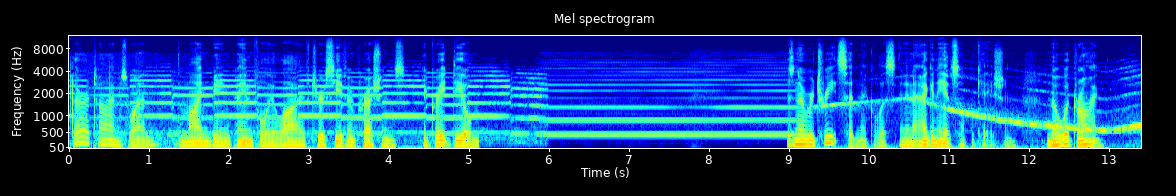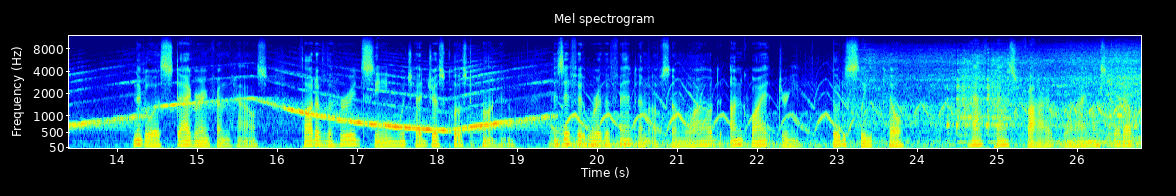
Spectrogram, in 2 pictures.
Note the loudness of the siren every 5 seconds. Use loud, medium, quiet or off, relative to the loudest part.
quiet, quiet, medium, loud, medium, medium.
